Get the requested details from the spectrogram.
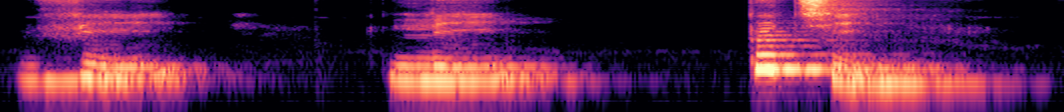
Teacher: a consoante final t, ela é muda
